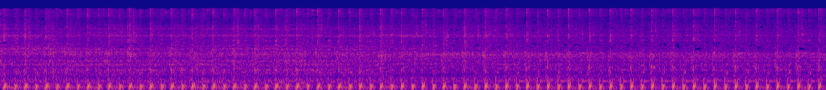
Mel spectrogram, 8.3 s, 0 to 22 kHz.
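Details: Duromax 18hp single-cylinder engine with an upgraded intake and air filter, after the idle screw was turned up and the choke opened with a little throttle: slow even thump near 140 firings a minute, idle too low and near stalling.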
